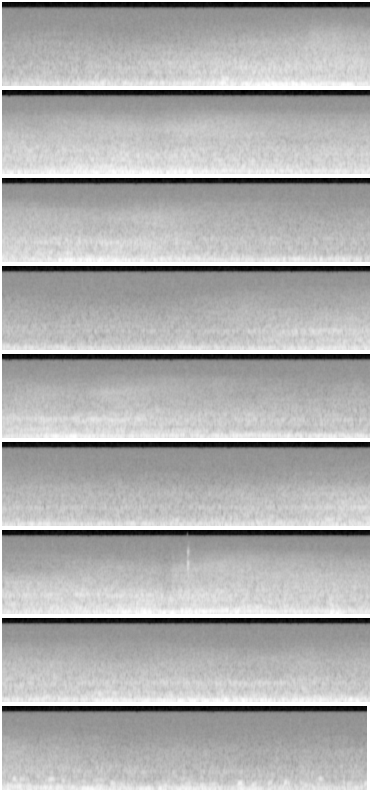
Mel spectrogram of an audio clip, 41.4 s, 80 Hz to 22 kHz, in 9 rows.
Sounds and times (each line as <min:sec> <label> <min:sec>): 0:01.8 cars passing by 0:14.0
0:16.4 cars passing by 0:23.6
0:25.5 cars passing by 0:41.3
0:36.6 people 0:41.3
